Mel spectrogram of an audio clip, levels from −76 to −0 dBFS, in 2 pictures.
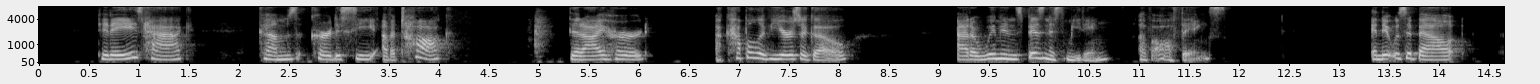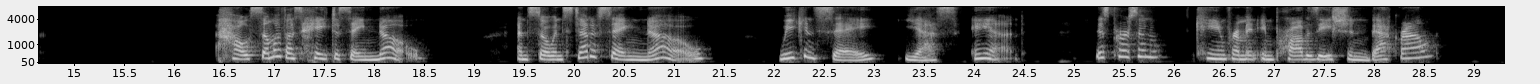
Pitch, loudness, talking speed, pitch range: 215 Hz, -18 LUFS, 110 wpm, 195-255 Hz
